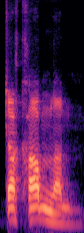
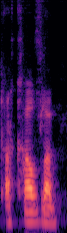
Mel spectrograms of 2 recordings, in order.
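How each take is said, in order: First: "docomlon" sounded out with an m before the final syllable; tentative pronunciation. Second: "Docovlon" with a v sound in the middle, softly; alternative pronunciation. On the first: Reader attempting an Irish word aloud, tentative pronunciation. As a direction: try "docomlon" with a clear m sound. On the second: Reader second-guessing an Irish word, alternative pronunciation. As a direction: softly test "Docovlon", v before the last syllable. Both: Shown as a demonstration. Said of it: "Or is that Doco".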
